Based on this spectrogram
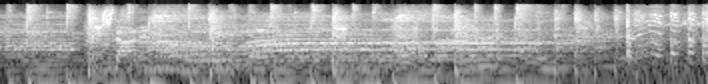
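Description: A car engine struggles to start on a weak battery, cranking loudly with a continuous churning, rhythmic whir that never catches.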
